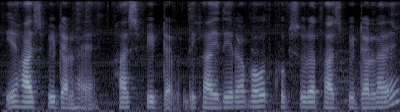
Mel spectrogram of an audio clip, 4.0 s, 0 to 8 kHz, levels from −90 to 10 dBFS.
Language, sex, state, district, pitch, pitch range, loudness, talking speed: Hindi, male, Jharkhand, Sahebganj, 135 Hz, 125-140 Hz, -35 LUFS, 180 wpm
